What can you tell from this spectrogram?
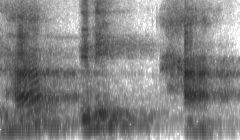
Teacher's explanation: ha itu pangkal tenggorokan dekat makhraj huruf hamzah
